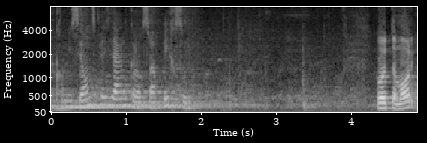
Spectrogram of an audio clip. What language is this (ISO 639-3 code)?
gsw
